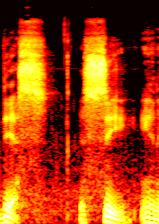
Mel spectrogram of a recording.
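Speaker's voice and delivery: deep, unhurried announcer voice.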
